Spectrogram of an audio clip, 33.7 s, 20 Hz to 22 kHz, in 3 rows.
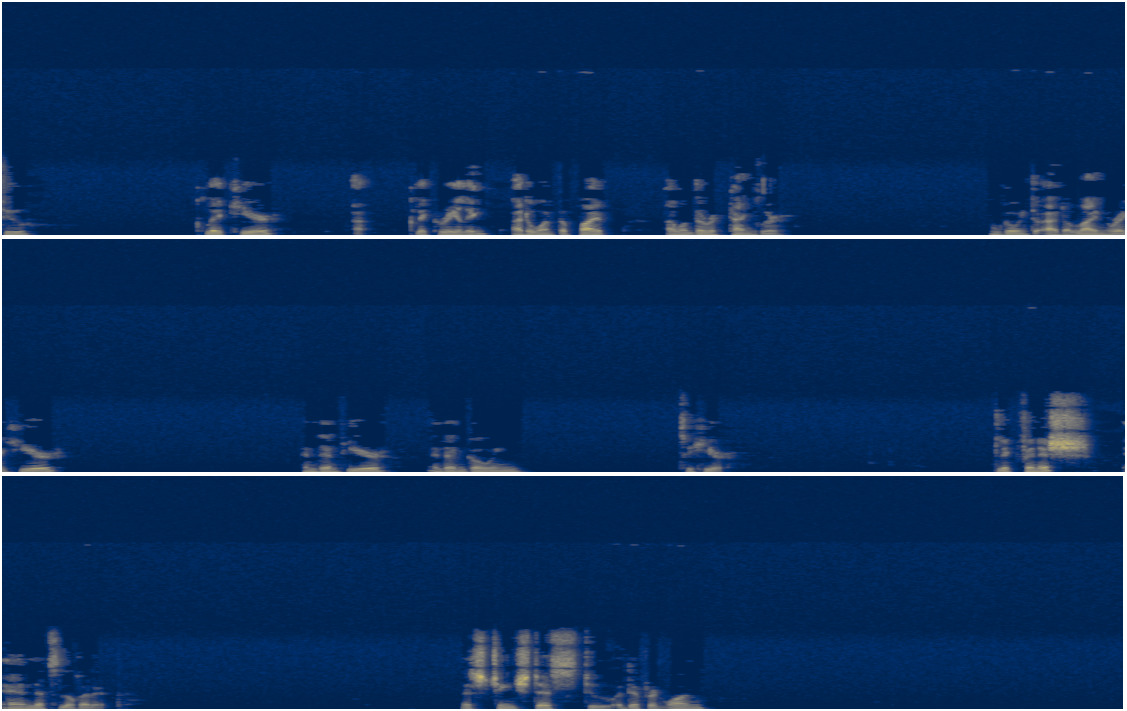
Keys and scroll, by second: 19.5 Escape, 19.8 Escape.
